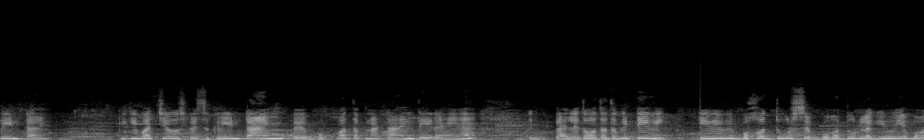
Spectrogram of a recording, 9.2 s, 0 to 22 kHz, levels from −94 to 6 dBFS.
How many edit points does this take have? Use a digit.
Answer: 0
